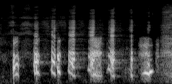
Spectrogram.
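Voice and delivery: high rising cackle; a high, squeaky rising laugh; distinctive high laugh. Real, not acted. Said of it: "웃음이 약간 재결인데".

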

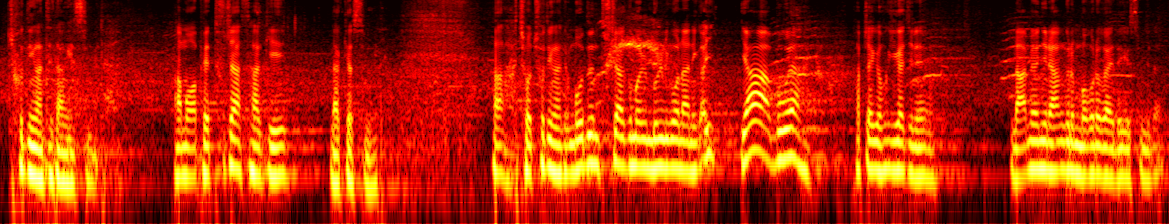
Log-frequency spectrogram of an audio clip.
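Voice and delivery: low, hushed ASMR narration. Acted. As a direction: speak low and close like ASMR. Low ASMR travel segment.

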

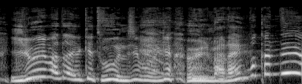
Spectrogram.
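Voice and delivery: high, laughing, over-sweet protest; exaggerated high voice. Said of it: "꼭 거짓말하면 한쪽 눈만".

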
